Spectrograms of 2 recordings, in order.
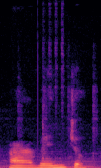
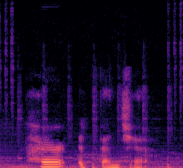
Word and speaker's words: peradventure: By the way, I just learned that that word is not pronounced paraventure. It's actually pronounced. It's actually pronounced peradventure.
